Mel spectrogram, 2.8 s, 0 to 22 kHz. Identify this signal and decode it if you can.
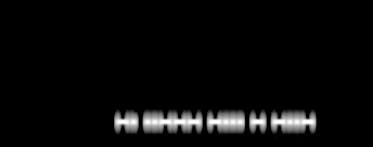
Morse code, heard as a keyed tone, about 46 wpm, 700 Hz. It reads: N2BTX
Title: K1USN SST QSO Practice - 45wpm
